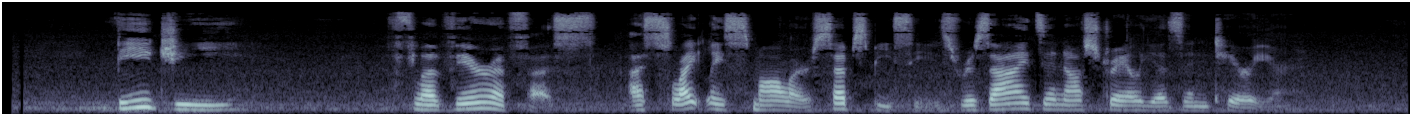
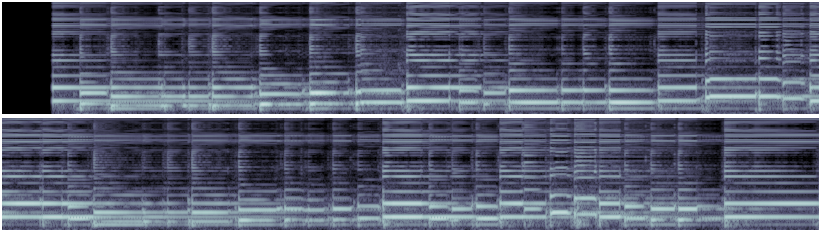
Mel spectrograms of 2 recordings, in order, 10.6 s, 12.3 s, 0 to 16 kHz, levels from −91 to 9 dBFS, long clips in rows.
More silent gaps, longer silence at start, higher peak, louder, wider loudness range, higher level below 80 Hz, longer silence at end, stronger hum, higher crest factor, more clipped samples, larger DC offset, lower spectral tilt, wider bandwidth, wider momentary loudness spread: neither; about the same, 0.4 s vs 0.35 s; about the same, -4 dBFS vs -2 dBFS; second, -23 LUFS vs -16 LUFS; about the same, 3 LU vs 2 LU; second, -72 dBFS vs -62 dBFS; first, 0.95 s vs 0 s; neither; first, 20 dB vs 14 dB; neither; neither; about the same, -4 dB/octave vs -3.5 dB/octave; second, 11.5 kHz vs 16 kHz; first, 13 LU vs 8 LU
